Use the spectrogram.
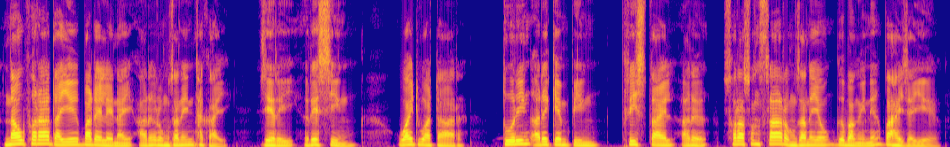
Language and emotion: Bodo, neutral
